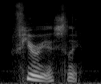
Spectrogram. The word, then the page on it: furiously: American English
